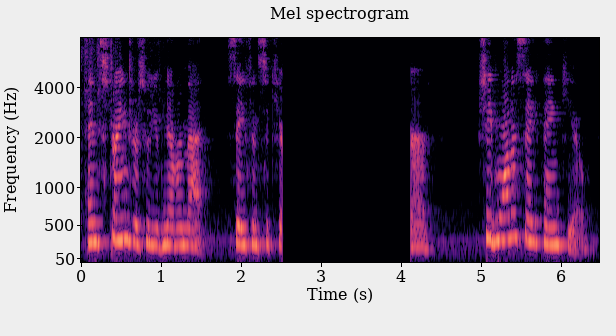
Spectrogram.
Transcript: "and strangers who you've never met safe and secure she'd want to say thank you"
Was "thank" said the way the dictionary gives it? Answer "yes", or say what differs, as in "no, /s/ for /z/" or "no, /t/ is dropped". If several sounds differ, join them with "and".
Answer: yes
